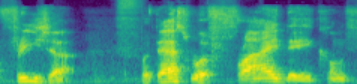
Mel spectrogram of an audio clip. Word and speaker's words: Friya: of it's spelled f-r-i-y-a-a-friya some people say Freya but it's a j sound freesia but that's what Friday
